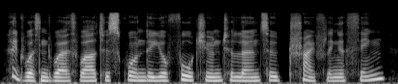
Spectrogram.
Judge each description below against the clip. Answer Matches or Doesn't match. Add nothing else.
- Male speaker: Doesn't match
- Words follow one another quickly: Matches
